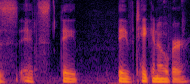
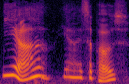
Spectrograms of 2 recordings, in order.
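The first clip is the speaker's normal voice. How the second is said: high-pitched, hesitant agreement; not very confident; 14 semitones higher, slower than usual. Real, not acted. Dad answering whether his son handled Mother's Day, unconvinced. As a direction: agree doubtfully, voice pitched right up. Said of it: "you don't sound very confident".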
